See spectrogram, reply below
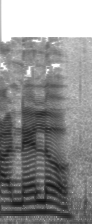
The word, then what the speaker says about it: Canelo: So Canelo. You have to say it like that.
